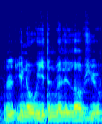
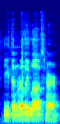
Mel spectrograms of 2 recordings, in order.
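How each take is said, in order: First: Low, soft, mock-depressed delivery; Luther. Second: Said in the usual way. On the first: Mocking Luther's sad line to Ethan's love, low and subdued. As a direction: imitate a glum line reading, hushed and downcast. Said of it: "all sad and depressing". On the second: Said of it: "I'm like".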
